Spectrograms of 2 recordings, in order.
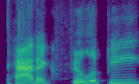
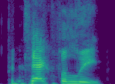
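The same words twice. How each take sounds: First: The name is said as an unfamiliar guess. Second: The name is said in its familiar form. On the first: This is how someone who does not know the name would say it. The speaker calls it wrong. "Otherwise, I would be like" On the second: This is how someone who knows the name says it. The speaker calls it right. "No, no"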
